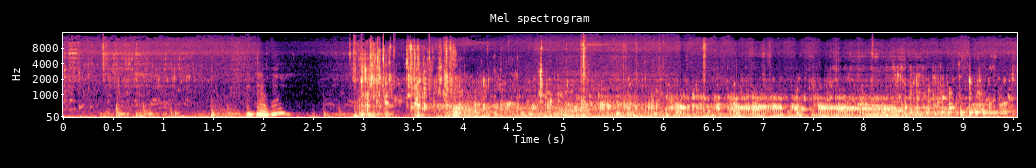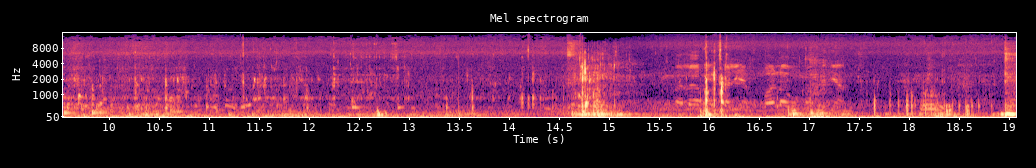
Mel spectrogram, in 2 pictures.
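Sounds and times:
muffled underwater rush: 0:00.0 - 0:19.0
underwater clicks: 0:02.8 - 0:09.4, 0:15.9 - 0:19.0.

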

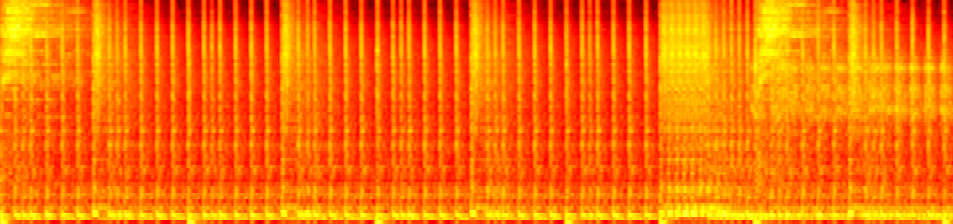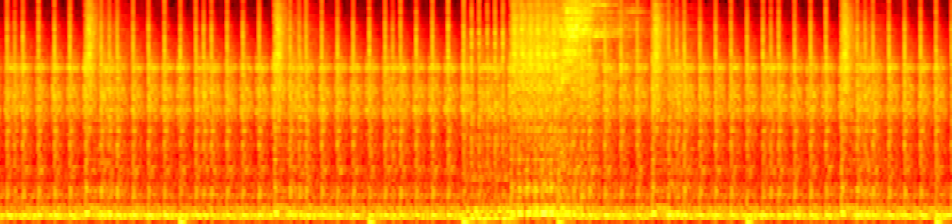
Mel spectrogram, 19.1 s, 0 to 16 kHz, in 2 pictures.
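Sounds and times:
heavy metal music: 0:00.0 - 0:02.2, 0:07.2 - 0:19.0.

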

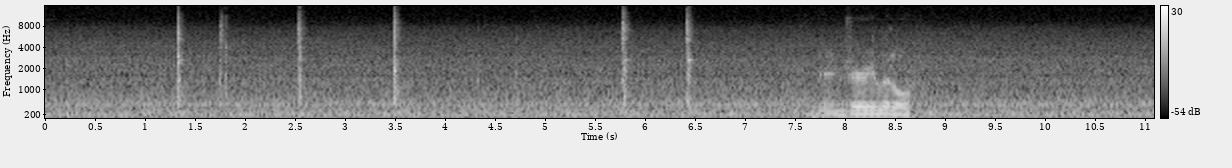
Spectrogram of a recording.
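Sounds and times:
steady low hum: 0:00.0 - 0:11.0
rotary switch clicks: 0:01.3 - 0:01.9, 0:03.4 - 0:03.6, 0:05.8 - 0:06.6.

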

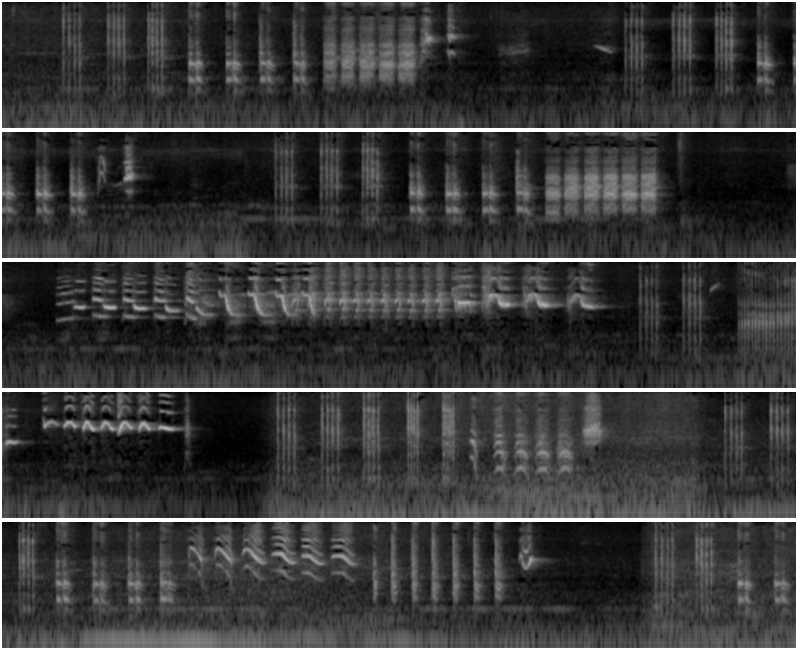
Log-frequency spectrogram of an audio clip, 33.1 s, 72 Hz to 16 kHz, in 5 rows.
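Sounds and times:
bird harsh clicking calls: 0:00.4 - 0:03.8, 0:05.0 - 0:07.8, 0:08.8 - 0:12.2, 0:15.0 - 0:24.9, 0:25.8 - 0:31.0, 0:31.8 - 0:33.0.

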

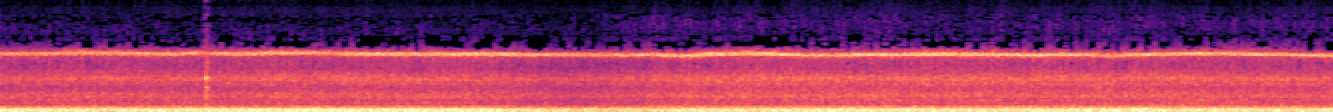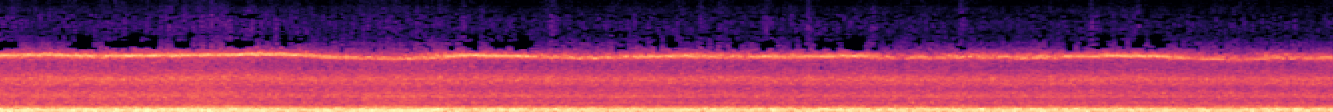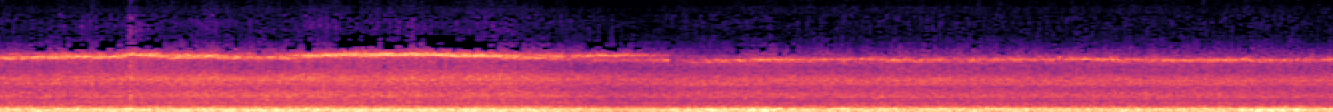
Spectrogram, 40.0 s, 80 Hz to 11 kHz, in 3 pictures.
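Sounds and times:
aircraft engine and propeller drone: 0:00.0 - 0:39.9
thin high whine: 0:00.0 - 0:39.9.

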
